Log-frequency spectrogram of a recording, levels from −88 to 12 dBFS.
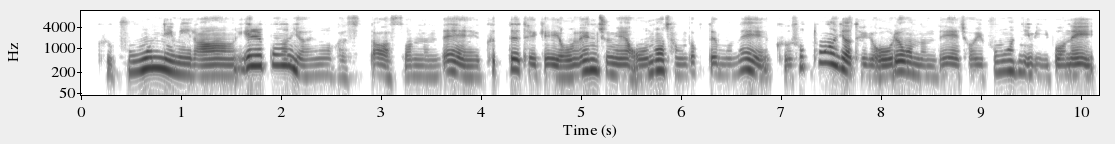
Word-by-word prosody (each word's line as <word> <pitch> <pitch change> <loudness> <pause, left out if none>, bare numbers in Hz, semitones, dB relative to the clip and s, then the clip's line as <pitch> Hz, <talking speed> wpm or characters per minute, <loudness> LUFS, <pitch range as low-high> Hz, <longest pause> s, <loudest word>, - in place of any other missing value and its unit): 그 - - -16
부모님이랑 185 -9 +3
일본 310 +1 +4
여행을 165 -1 -9
갔었다 150 +4 -13
왔었는데 155 - -5
그때 240 +8 -1
되게 165 -2 -3
여행 165 +10 +2
중에 180 -6 -2
언어 175 +9 +1
장벽 180 -2 -12
때문에 180 +2 -2
그 155 +2 -12
소통하기가 285 - +2
되게 170 -1 -10
어려웠는데 165 -1 0
저희 165 +1 -10
부모님이 200 -3 -6
이번에 165 +1 -2
170 Hz, 325 characters per minute, -25 LUFS, 160-215 Hz, -, 일본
